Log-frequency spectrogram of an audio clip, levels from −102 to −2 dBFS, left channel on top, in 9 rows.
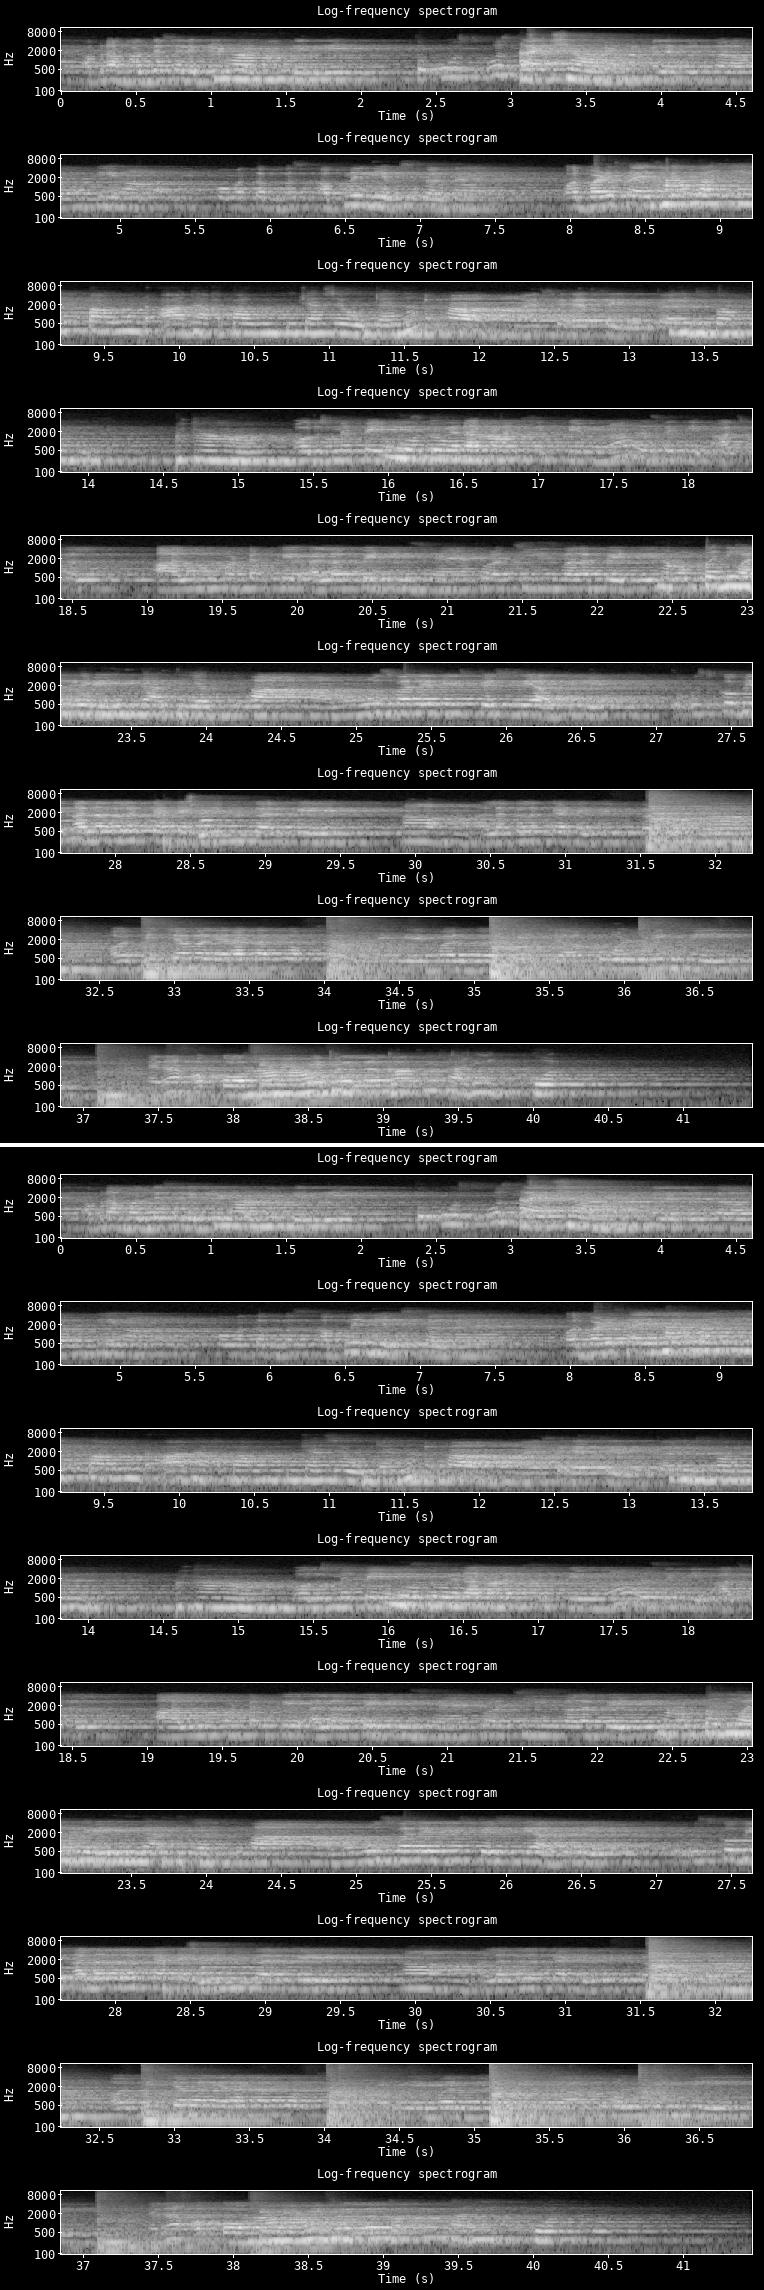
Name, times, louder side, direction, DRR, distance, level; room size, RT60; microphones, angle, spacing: voice 1, 0.1-1.9 2.4-7.5 8.0-9.0 11.6-13.4 15.4-18.7 19.0-23.7 24.3-26.7 27.1-29.5 29.9-32.1 32.6-36.7 37.4-39.0, left 2 dB, 20° left, -1 dB, 0.8 m, -24 dB
voice 2, 1.0-1.6 3.1-3.9 8.5-11.7 13.3-14.1 14.6-15.2 15.9-16.9 22.4-24.4 28.6-28.7 31.7-32.3 38.1-40.1, left 3 dB, 75° left, 2 dB, 0.7 m, -23 dB
sound 1, 31.5-33.8 34.0-36.7 37.1-38.8, equal, 10° right, 0.8 m, -27 dB
16.0 x 5.5 x 3.9 m, 2.9 s
head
